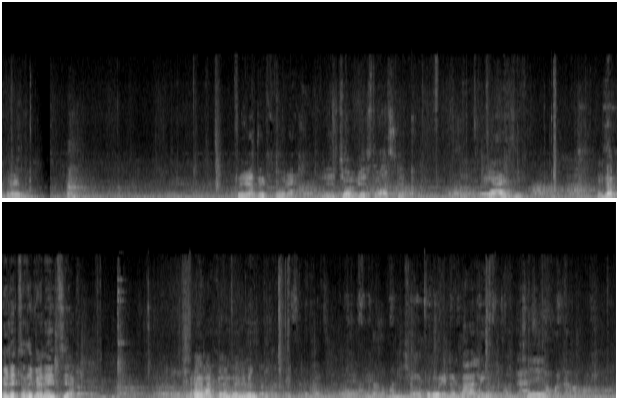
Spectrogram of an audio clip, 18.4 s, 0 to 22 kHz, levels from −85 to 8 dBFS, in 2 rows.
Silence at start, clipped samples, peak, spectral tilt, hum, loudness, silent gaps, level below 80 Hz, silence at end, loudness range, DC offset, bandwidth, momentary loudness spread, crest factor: 0 s; under 0.1%; -8 dBFS; -6.5 dB/octave; none; -27 LUFS; none; -48 dBFS; 0 s; 8 LU; under 0.1%; 16 kHz; 20 LU; 20 dB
